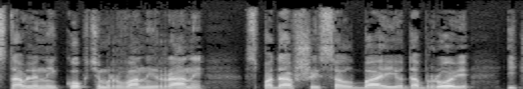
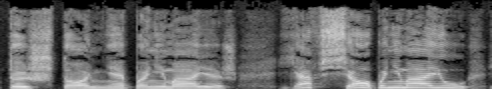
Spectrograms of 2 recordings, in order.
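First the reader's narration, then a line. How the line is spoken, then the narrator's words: Furious shouting woman. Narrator (Russian): яростно закричала она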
